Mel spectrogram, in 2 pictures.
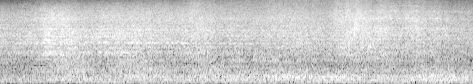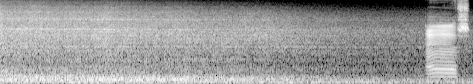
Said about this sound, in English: KLM in the SkyTeam livery also taking off to Manchester.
